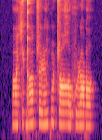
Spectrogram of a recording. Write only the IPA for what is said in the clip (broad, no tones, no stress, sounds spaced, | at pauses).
ɑ̃ ɕ i ɖ ɑ̃ ʈ͡ʂ æ ɭ ĩ kʷ ĩ ʈ͡ʂ ɑ ʁ ʌ xʷ ʌ ɭ ɑ ɽ ʌ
